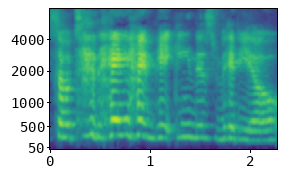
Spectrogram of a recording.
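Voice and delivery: loud talking through laughter. Opening a New Year video to viewers, laughing while talking. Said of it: "I'm laughing because".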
